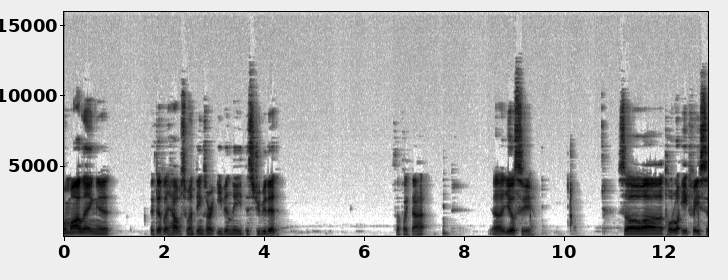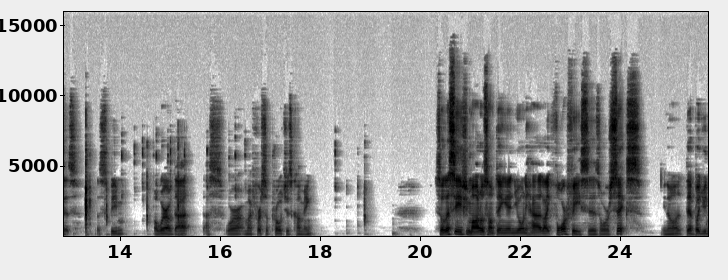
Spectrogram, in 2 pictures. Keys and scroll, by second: 12.6 space.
